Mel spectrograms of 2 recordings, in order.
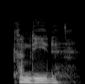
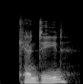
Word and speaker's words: Candide: So I stumbled upon a book in the bookstore, Candide or Candide. I don't know how to say it. – Candide. – Candide.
